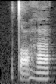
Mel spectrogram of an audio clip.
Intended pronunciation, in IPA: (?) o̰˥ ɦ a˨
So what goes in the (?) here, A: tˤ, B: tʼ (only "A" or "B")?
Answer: A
